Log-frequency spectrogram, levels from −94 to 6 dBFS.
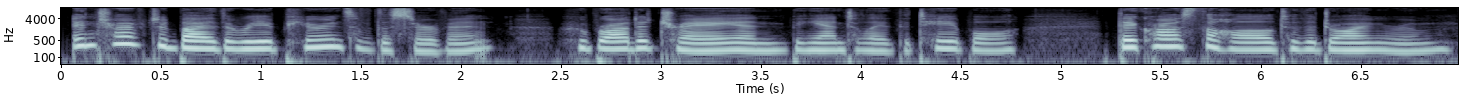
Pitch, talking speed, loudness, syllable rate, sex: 220 Hz, 215 wpm, -18 LUFS, 6.0 syllables/s, female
